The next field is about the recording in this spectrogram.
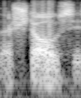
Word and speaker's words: Stoos: So we started inviting people, and this turned out this became the Stews event. Stoos, it is actually pronounced in German,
